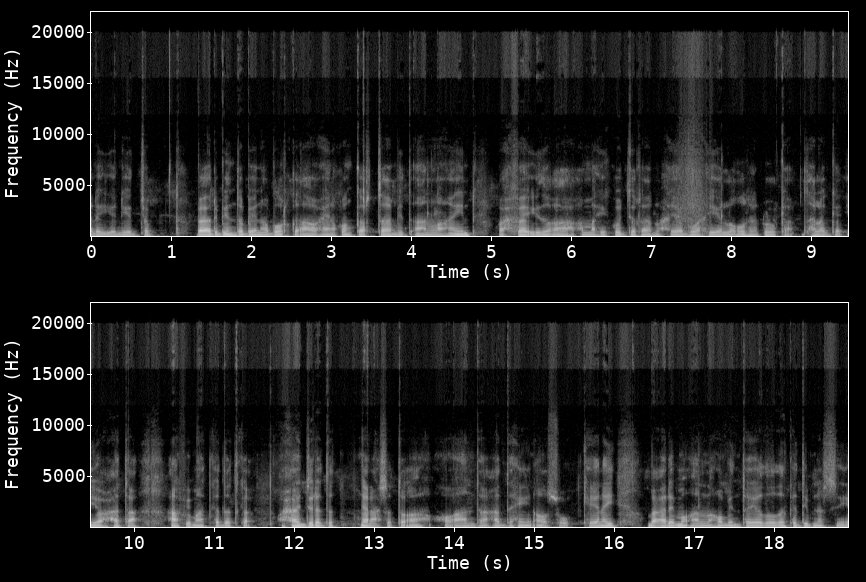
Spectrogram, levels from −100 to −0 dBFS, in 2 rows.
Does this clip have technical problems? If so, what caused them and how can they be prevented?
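Yes. Short concealed packet loss at 10.19 to 10.23 s, between "dulka dalaga iyo xata" and "cafimadka dadka": about 20 ms of speech arrived too late, so the receiver extended the preceding sound and blended back, leaving a brief smear. A larger jitter buffer or forward error correction would prevent it.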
